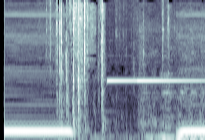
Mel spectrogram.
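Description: Mobile phone vibrating in two buzzes, with a brief jangling rattle and a click between them and a steady high beep starting about a second in.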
